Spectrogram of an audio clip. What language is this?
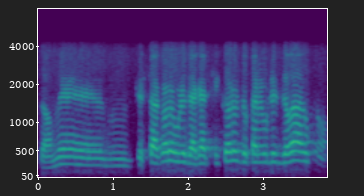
Odia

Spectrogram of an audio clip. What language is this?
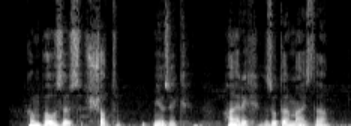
Italian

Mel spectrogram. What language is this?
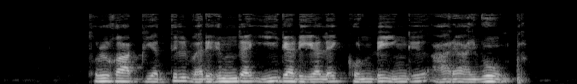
Tamil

